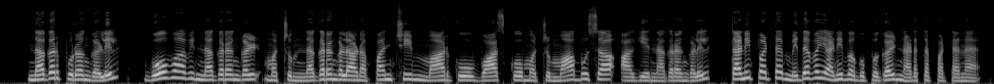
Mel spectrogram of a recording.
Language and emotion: Tamil, neutral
